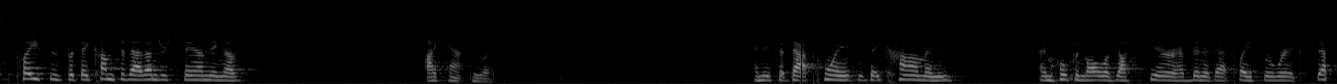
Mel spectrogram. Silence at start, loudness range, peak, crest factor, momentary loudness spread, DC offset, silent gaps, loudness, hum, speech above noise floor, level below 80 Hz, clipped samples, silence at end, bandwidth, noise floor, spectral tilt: 0 s; 10 LU; -22 dBFS; 22 dB; 9 LU; under 0.1%; none; -42 LUFS; none; 34 dB; -88 dBFS; under 0.1%; 0 s; over 20 kHz; -75 dBFS; -7 dB/octave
